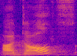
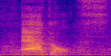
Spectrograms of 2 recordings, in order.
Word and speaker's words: adults: so adults over 60 years of age or we can also pronounce adults two pronunciations we can say adults or we can say adults both are correct adults over 60 years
